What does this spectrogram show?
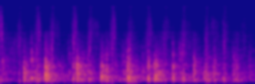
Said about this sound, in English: Place your hands to the sides of your chair or the sides of wherever you're at. Unwind your legs and stomp out your feet.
